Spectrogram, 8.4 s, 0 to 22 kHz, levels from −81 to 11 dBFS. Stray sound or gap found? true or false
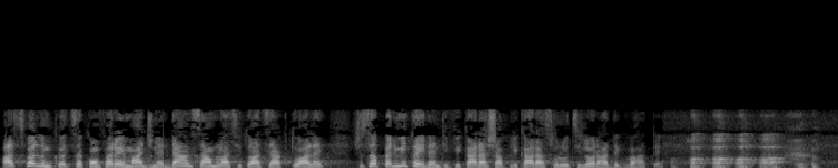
true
